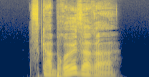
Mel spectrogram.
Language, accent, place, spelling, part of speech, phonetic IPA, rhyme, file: German, Germany, Berlin, skabrösere, adjective, [skaˈbʁøːzəʁə], -øːzəʁə, De-skabrösere.ogg
- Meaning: inflection of skabrös: 1. strong/mixed nominative/accusative feminine singular comparative degree 2. strong nominative/accusative plural comparative degree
